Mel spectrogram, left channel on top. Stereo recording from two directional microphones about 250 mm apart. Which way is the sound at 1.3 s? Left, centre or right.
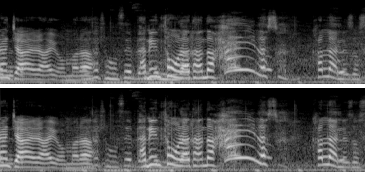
Centre.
